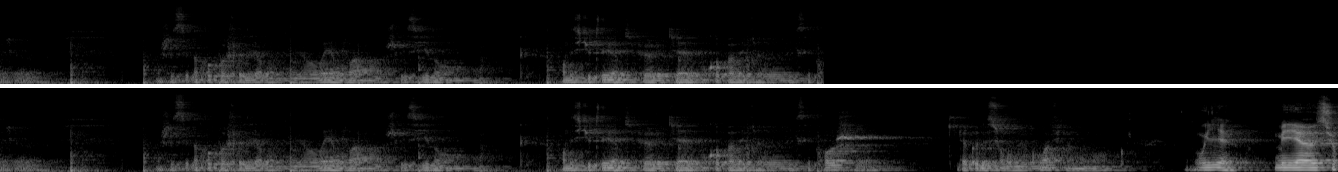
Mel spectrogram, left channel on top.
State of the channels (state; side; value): drops out; left; at 8.2 s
